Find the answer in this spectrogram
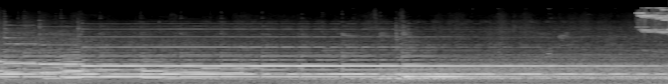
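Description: Music: long held chords that thin out toward the end, the closing bars of a children's chorus song with accompaniment.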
